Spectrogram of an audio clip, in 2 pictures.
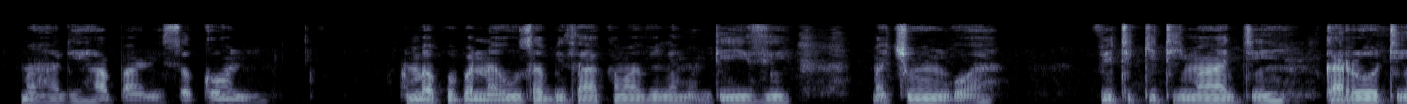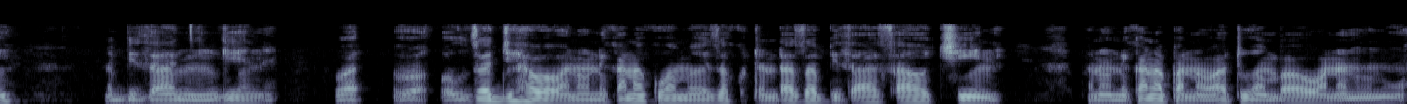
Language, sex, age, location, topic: Swahili, male, 18-24, Nairobi, finance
